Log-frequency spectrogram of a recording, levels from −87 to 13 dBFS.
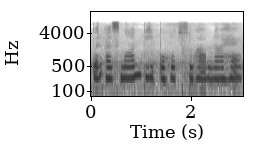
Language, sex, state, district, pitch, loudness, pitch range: Hindi, female, Punjab, Fazilka, 235 Hz, -16 LUFS, 230-240 Hz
